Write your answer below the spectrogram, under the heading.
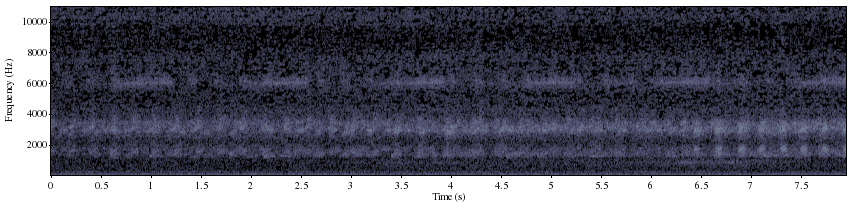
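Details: Frog chorus from the Japanese countryside under the moon: overlapping rapid croaks in stacked bands, growing more distinctly pulsed in the second half, with faint high trills and a continuous low rumble.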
